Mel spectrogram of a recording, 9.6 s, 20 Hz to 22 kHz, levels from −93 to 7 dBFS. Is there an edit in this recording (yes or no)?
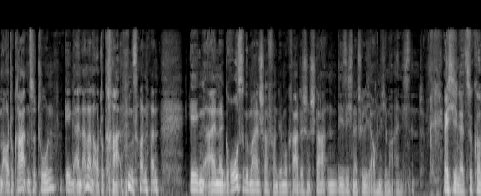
no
